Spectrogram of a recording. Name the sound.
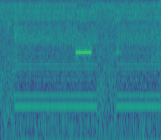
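voicemail recording beep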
